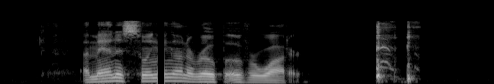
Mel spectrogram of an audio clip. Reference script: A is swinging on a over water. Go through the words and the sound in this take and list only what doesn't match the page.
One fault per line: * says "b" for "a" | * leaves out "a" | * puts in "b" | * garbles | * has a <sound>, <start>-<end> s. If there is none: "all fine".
* puts in "man"
* has a dropout, 1.6-1.6 s
* puts in "rope"
* has a cough, 3.8-4.2 s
